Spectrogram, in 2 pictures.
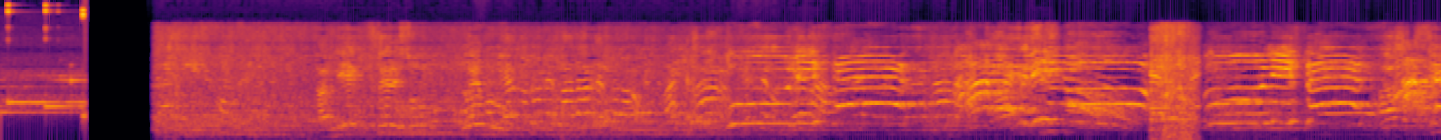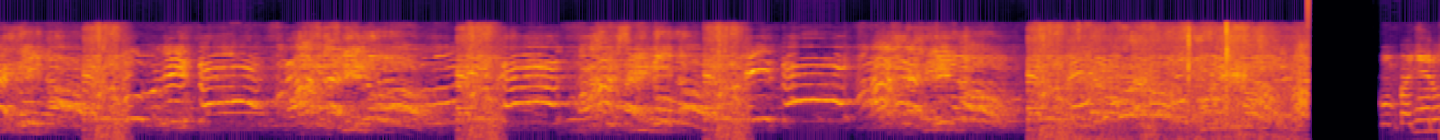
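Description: A street battle crowd clamors and shouts continuously during the battle of Todos Santos in Oaxaca, as soldiers dressed as federal police try to take Ciudad Universitaria. A handful of loud, sharp slams punch through at irregular intervals, followed by a longer noisy burst near the end.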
